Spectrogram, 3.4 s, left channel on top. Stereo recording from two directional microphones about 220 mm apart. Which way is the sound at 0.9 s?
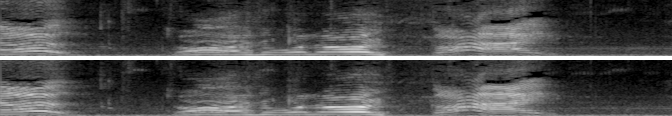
15° left (ahead or behind).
